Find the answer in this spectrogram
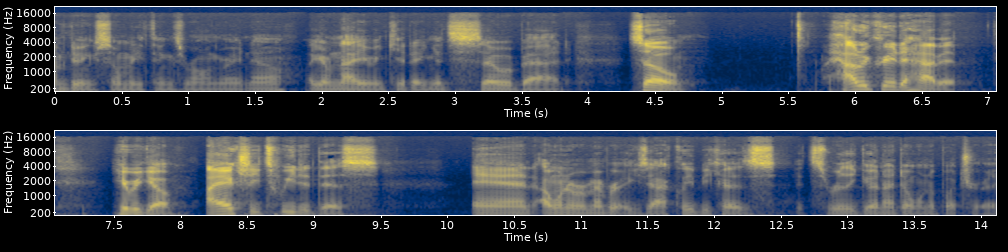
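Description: Over a silent background on a very clean recording, a man with a fairly low pitch talks at a moderate pace, with ordinary pitch variation, big swings in loudness, and long, frequent pauses. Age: 20s. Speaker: podcast co-host. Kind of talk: casual chat.

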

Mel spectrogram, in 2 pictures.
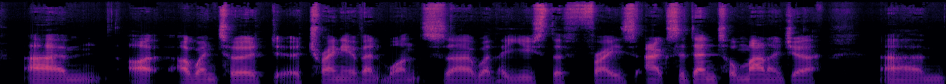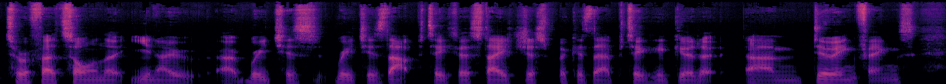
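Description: A man in a southern English accent, dry and close with no echo, on a very clean recording with a silent background. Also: moderate pace. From southern England. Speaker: sustainability consultant. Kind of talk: interview. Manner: hesitant with many fillers.

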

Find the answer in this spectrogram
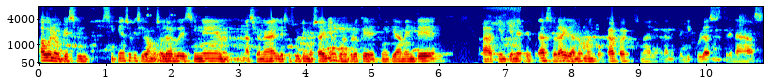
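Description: Monotone, flat intonation at a fairly quick pace, with big swings in loudness and noticeable background noise. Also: man, medium pitch for a man. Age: young. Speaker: film critic and filmmaker. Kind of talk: interview.

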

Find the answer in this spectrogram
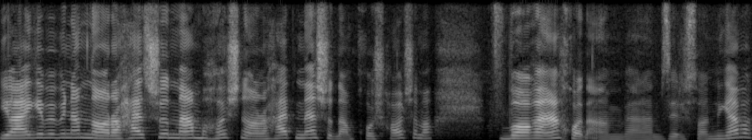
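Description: A woman with a fairly high pitch, a bright, sharp tone, a very fast pace, ordinary pitch variation and big swings in loudness, on a very clean recording with a silent background. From Iran, Tehran. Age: 20s. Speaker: podcast guest. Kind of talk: casual chat.

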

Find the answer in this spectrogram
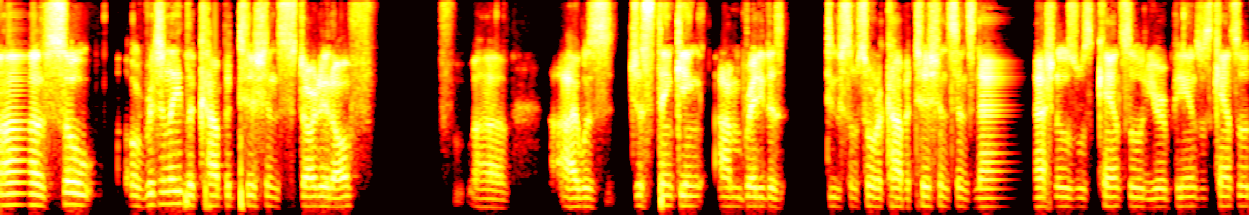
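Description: With long, frequent pauses and flat, monotone intonation, a man of medium pitch talks at a moderate pace, his loudness swinging widely in a dry, close sound with no echo. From Virginia, US. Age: 30s. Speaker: powerlifter and army veteran. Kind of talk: casual interview. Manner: many fillers and repetitions.

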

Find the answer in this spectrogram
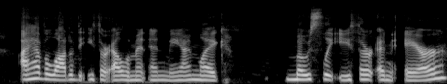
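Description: A woman uses a normal speaking voice at a medium pitch and a fairly quick pace, her intonation fairly even, in a very clean recording with a silent background and a dry, close sound with no echo. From North Carolina. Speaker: author and wellness creator. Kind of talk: interview conversation.

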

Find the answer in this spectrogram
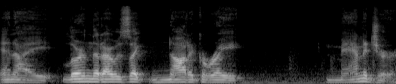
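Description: In an American accent, the speaker uses a normal speaking voice at a fairly slow pace with fairly even intonation. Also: man. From Boulder, Colorado. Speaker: political candidate and publisher. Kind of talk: casual chat. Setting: office.

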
